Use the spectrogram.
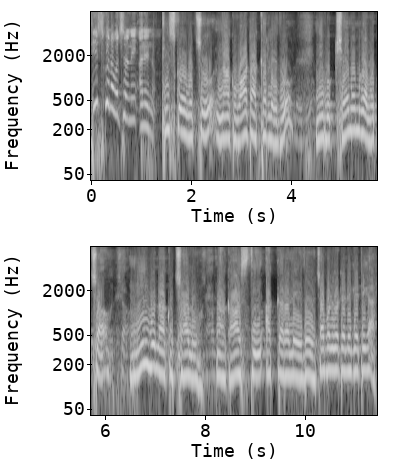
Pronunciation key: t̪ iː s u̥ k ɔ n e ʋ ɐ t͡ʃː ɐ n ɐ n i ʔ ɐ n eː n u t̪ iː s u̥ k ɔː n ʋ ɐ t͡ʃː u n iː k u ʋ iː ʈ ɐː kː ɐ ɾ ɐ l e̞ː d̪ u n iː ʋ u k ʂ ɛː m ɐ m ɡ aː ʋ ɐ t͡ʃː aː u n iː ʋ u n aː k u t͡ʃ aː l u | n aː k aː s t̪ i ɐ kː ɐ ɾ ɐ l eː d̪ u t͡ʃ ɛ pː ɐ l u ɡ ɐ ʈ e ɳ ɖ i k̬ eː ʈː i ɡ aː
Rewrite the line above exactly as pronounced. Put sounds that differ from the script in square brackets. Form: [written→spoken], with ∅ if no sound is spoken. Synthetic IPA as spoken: t̪ iː s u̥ k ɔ n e ʋ ɐ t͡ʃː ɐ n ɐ n i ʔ ɐ n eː n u t̪ iː s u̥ k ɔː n ʋ ɐ t͡ʃː u n [iː→aː] k u ʋ [iː→aː] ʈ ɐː kː ɐ ɾ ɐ l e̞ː d̪ u n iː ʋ u k ʂ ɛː m ɐ m ɡ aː ʋ ɐ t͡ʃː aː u n iː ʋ u n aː k u t͡ʃ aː l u | n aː k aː s t̪ i ɐ kː ɐ ɾ ɐ l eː d̪ u t͡ʃ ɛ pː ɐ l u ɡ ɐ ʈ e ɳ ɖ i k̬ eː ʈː i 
